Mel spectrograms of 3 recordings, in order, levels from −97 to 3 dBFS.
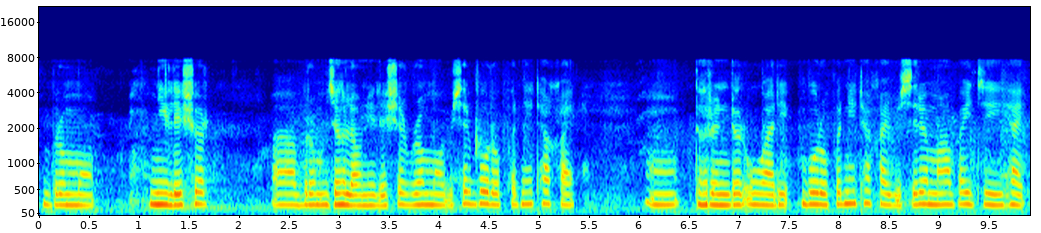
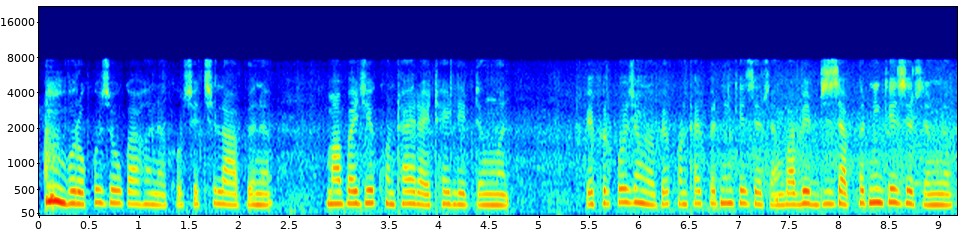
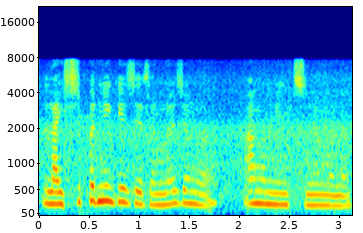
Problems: constant background noise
